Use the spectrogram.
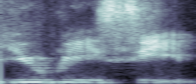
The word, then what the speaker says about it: Ubyssey: And at UBC, it's called the UBC, but it's spelled like UBYSSEY, like funny.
